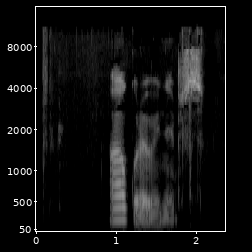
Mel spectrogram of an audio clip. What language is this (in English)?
Georgian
